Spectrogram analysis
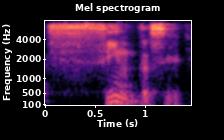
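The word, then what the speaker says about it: sintaxe: sobre esse assunto aí sobre a síntase é assim que se pronuncia essa palavra aí o X tem som de dois s Então nós vamos chamar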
